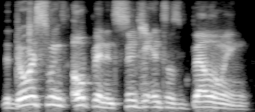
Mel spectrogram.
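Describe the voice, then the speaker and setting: A man's voice: a little high, expressive, a little fast, husky. A man narrating scripted stage directions for a table read. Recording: online video call table read.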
